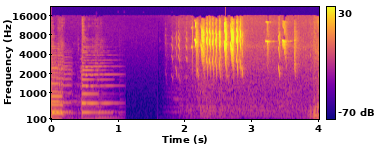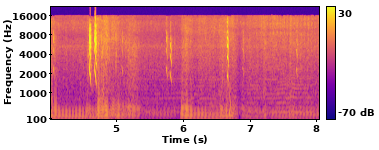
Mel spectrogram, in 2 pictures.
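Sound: hummingbird chirping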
